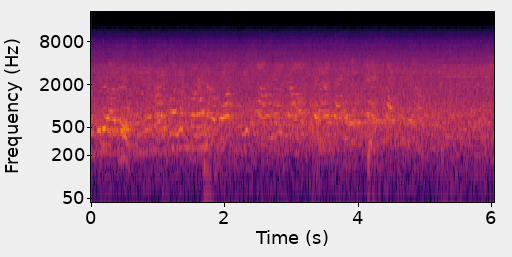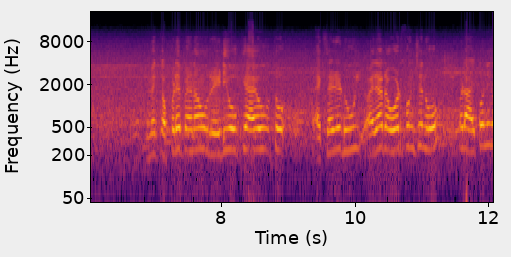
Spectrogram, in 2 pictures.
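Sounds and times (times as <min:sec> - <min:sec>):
crowd chatter: 0:00.0 - 0:12.0
steady background hiss: 0:00.0 - 0:12.0.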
